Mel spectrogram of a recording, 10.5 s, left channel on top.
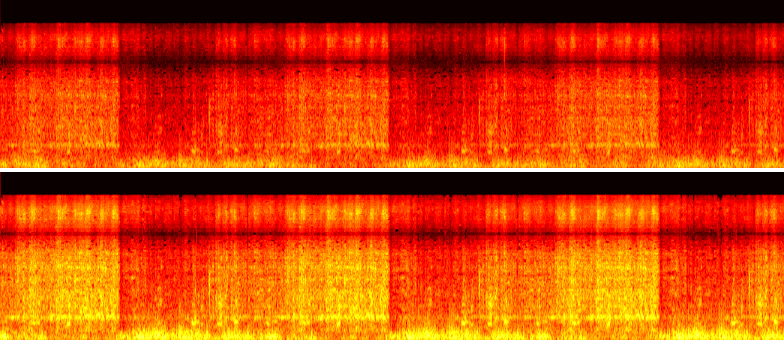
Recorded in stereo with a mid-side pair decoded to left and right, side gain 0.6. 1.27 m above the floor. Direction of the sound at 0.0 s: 55° right.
